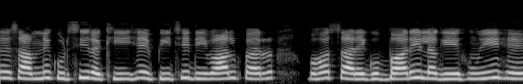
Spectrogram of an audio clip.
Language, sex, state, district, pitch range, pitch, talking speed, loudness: Hindi, female, Punjab, Pathankot, 255-290 Hz, 265 Hz, 150 wpm, -16 LUFS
